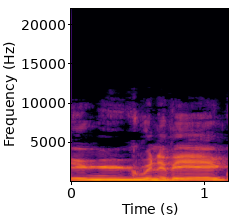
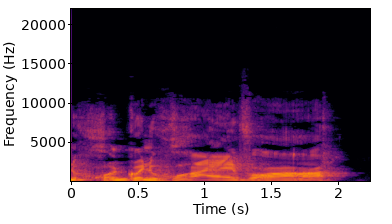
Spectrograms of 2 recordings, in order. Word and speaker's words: Guenhwyvar: Uh, Guinevere Gwen Guenhwyvar, as, as it's correctly pronounced.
